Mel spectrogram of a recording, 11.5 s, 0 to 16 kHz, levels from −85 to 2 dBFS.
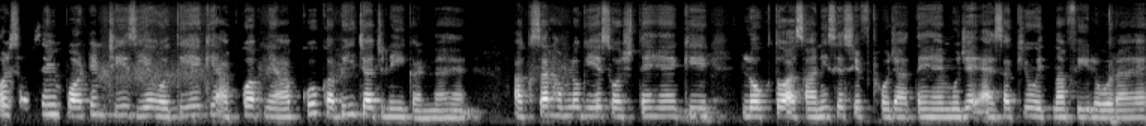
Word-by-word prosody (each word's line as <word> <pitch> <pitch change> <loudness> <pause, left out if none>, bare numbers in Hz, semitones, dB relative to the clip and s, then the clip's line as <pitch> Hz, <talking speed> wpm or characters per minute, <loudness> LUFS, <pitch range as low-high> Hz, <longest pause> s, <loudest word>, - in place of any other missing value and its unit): और 245 - +4
सबसे 320 -5 -4
इम्पोर्टेंट 240 0 +2
चीज़ 235 -2 -7
ये 220 +1 -1
होती 200 +1 -1
है 235 +1 -4
कि 250 - -6
आपको 200 +3 0
अपने 225 -3 +2
आप 195 0 -1
को 270 - +2
कभी 230 +4 +3
जज 215 0 +6
नहीं 200 -1 -4
करना 175 -1 -5
है। 175 0 -4 0.5
अक्सर 215 +3 +5
हम 220 -1 -4
लोग 220 -1 -3
ये 215 +1 -2
सोचते 210 -1 -3
हैं 210 0 -5
कि, 210 - -7 0.5
लोग 205 0 +4
तो 215 - +2
आसानी 200 +1 +4
से 215 +2 -4
शिफ्ट 205 -1 -7
हो 195 - 0
जाते 190 0 -1
हैं, 195 0 -1
मुझे 195 +1 -2
ऐसा 205 0 +2
क्यों 210 0 -4
इतना 195 0 -1
फील 190 -1 -6
हो 180 -1 +1
रहा 180 0 0
है, 185 +1 -3
205 Hz, 210 wpm, -21 LUFS, 195-220 Hz, 0.5 s, जज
